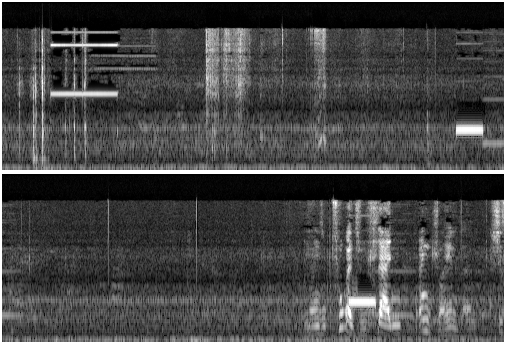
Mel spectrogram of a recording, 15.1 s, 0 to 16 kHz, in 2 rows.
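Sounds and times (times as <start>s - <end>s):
low steady hum: 0.0s - 15.0s
zipper being pulled open: 4.6s - 4.9s.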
